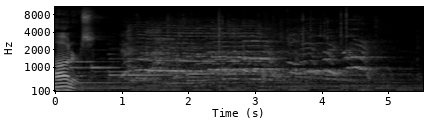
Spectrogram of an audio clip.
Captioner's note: cheers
